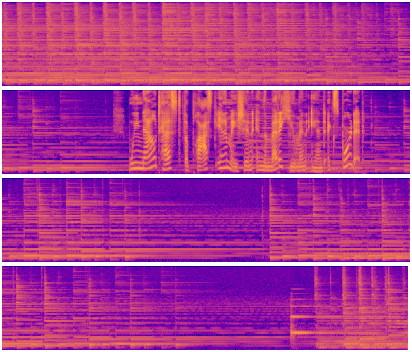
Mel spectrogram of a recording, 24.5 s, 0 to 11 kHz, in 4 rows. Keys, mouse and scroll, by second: 0.0-2.4 typing, 3.3-8.4 drag, 11.4-13.3 typing, 13.8 right click, 16.9 q, 18.1 right click, 19.5 click, 20.1 right click, 23.6 click.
